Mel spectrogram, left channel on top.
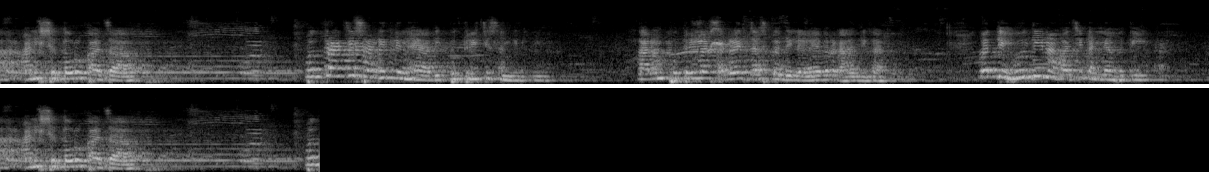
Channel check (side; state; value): right; drops out; at 3.2 s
